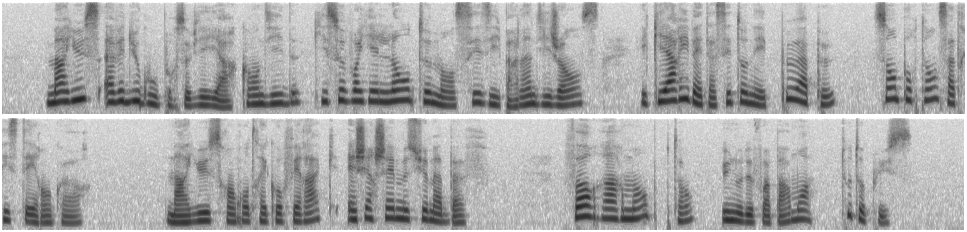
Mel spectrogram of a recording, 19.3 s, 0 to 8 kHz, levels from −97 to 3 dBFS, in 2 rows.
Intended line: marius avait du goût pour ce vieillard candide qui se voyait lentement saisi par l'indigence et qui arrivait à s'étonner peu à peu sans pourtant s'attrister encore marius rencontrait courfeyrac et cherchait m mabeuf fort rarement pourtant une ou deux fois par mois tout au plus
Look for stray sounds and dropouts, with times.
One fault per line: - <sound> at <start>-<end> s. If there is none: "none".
- dropout at 16.2-16.3 s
